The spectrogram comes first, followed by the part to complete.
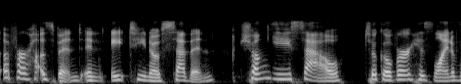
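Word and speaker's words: Zheng Yi Sao: after the death of her husband in 1807 chung yi sao took over his line of work and flourished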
